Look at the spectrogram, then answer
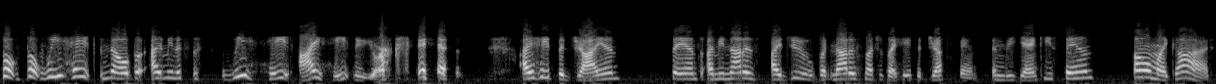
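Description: A woman from New England calling a sports radio show, chatting in an animated, laughing way with lots of restarts, on a phone line. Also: high-pitched, normal speed, dry recording. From Connecticut, New England. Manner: chatty, laughing, animated, talks over herself. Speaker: radio caller.

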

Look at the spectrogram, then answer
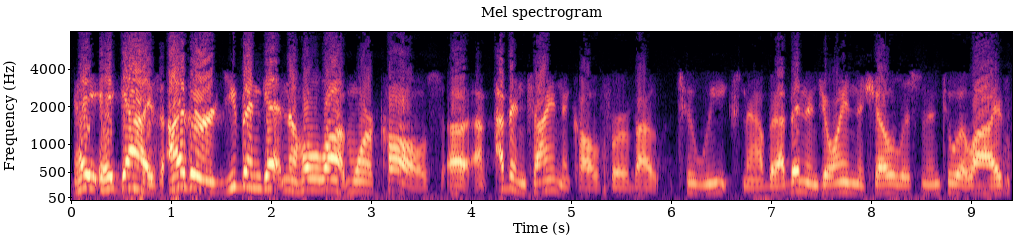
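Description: A man's voice: on the high side, moderate pace, hardly any pauses, fairly bright tone. A man calling in to a talk radio show, easygoing and brash, chatting in loose slang. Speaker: caller. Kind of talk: phone-in talk radio chat. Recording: muffled phone line.

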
